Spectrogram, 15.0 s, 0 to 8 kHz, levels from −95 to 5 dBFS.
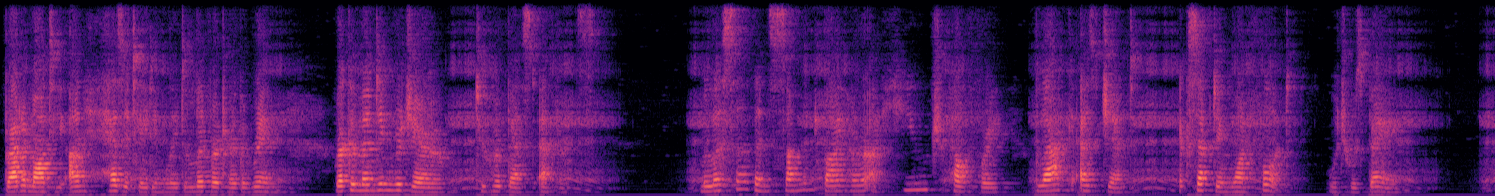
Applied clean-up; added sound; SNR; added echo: none; Tools; 18 dB; reverberation time 0.5 s.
